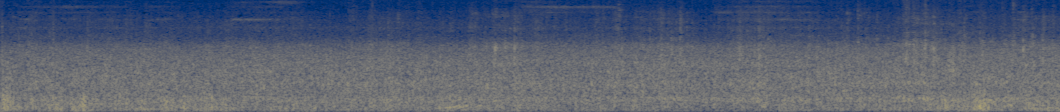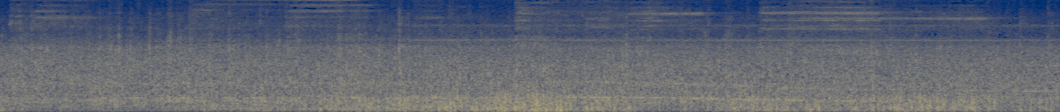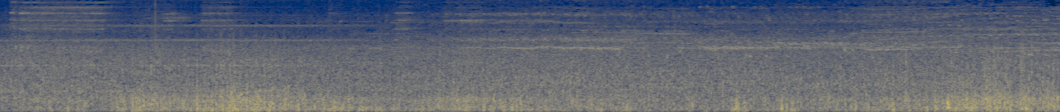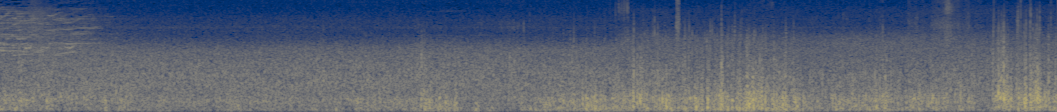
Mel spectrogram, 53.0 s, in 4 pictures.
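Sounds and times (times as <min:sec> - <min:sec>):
train wheels rumbling on track: 0:00.0 - 0:52.9
high-pitched wheel squeals: 0:02.8 - 0:03.8, 0:06.3 - 0:07.8, 0:13.4 - 0:14.6, 0:15.6 - 0:41.3.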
